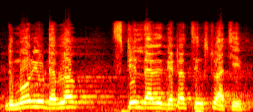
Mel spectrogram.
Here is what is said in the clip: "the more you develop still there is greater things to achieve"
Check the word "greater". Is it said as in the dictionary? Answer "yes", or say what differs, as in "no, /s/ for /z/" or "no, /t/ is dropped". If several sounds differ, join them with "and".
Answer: no, /ɹ/ is dropped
